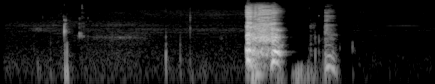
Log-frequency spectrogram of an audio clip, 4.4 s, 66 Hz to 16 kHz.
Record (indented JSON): {
  "cough_length": "4.4 s",
  "cough_amplitude": 28568,
  "cough_signal_mean_std_ratio": 0.23,
  "survey_phase": "beta (2021-08-13 to 2022-03-07)",
  "age": "18-44",
  "gender": "Female",
  "wearing_mask": "No",
  "symptom_cough_any": true,
  "symptom_runny_or_blocked_nose": true,
  "symptom_sore_throat": true,
  "symptom_fatigue": true,
  "symptom_headache": true,
  "smoker_status": "Prefer not to say",
  "respiratory_condition_asthma": false,
  "respiratory_condition_other": false,
  "recruitment_source": "Test and Trace",
  "submission_delay": "2 days",
  "covid_test_result": "Positive",
  "covid_test_method": "RT-qPCR",
  "covid_ct_value": 29.3,
  "covid_ct_gene": "ORF1ab gene",
  "covid_ct_mean": 29.7,
  "covid_viral_load": "180 copies/ml",
  "covid_viral_load_category": "Minimal viral load (< 10K copies/ml)"
}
